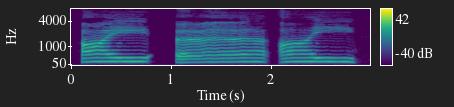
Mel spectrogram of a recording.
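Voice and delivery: high, drawn-out hesitation; stalling. Acted. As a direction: stretch each filler to buy time. Condemned man stalls for time.

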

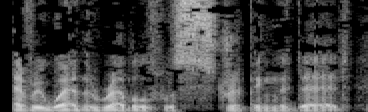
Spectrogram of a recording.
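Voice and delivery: ordinary delivery

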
